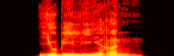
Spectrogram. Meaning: to cheer, to gloat
- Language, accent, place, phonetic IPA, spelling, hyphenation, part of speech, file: German, Germany, Berlin, [jubiˈliːrən], jubilieren, ju‧bi‧lie‧ren, verb, De-jubilieren.ogg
